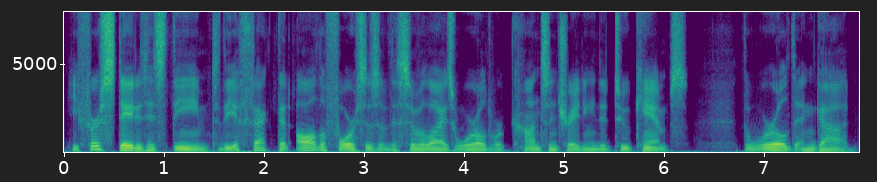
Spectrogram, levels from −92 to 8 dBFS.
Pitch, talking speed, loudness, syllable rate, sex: 105 Hz, 180 wpm, -19 LUFS, 5.1 syllables/s, male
